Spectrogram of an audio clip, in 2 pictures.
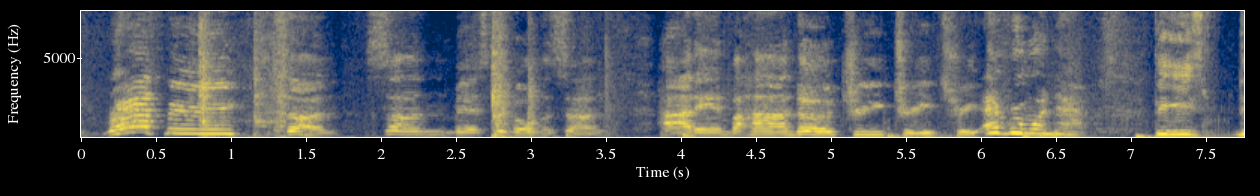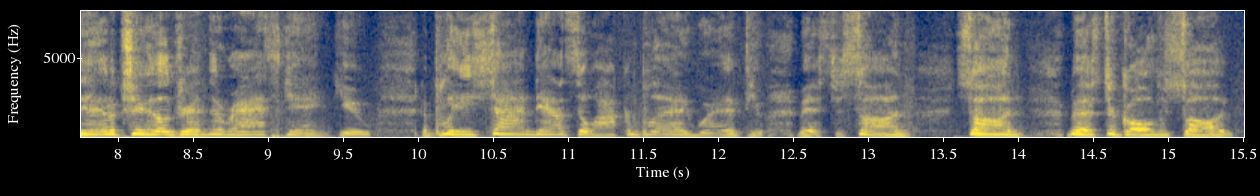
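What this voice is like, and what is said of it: Singing in a metal band style. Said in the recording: “doing an impression of a metal band”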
